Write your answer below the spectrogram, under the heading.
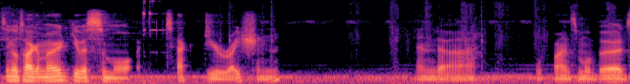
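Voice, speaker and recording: Over music in the background, a man with a very deep, low pitch talks at a moderate pace with ordinary pitch variation. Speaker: gaming video creator. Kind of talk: let's play commentary.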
